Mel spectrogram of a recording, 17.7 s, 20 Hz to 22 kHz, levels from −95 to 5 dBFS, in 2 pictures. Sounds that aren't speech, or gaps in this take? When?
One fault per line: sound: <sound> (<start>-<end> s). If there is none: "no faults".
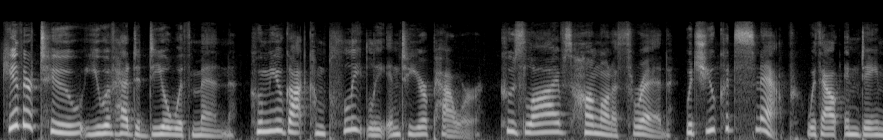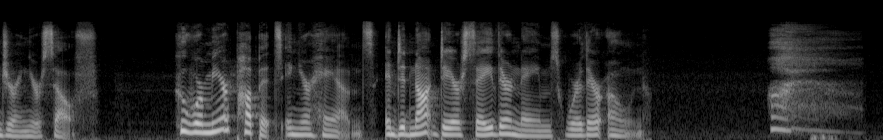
sound: sigh (16.5-17.5 s)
